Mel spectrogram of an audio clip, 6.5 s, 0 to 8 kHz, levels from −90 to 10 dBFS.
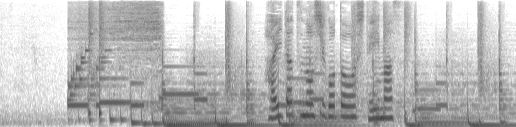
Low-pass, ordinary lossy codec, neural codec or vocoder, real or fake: none; none; none; real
